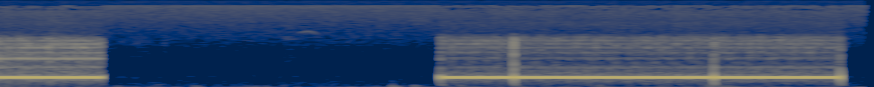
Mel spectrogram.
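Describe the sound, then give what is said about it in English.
A steady telephone dial tone hums briefly while a call is placed to a host's wife on the Eat Sleep Fantasy show, cuts out for a moment of near silence, then returns loud and continuous for about two seconds, with faint clicks from a handset. “Can I call your wife?”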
